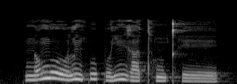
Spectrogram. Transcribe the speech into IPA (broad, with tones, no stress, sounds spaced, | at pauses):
n ɔ˨˦ ŋ oː˦˨ l ĩ˦˨ p u˦ p ʊ˨ j ĩ˦ ɣ a˨ tʰ ũ˨ kʰ eː˨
